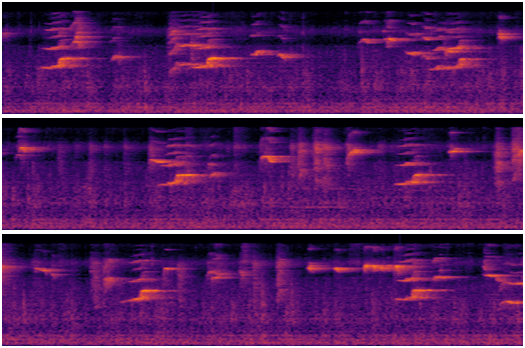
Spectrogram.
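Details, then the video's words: A flowerpecker on a songbird training recording gives a long, busy series of very high chips, squeaks and short slurred whistles, almost without pause. "masteran burung Konin"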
